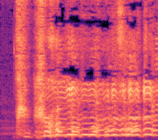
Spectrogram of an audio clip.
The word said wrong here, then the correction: chromosomal: Chromomosal, am I saying that right? Chromomosal? Chromosomal. Anyway. Chromosomal.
